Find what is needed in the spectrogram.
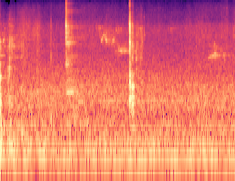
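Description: Metal tongs clicking against the gas grill's grates twice as eggplant slices are laid down.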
